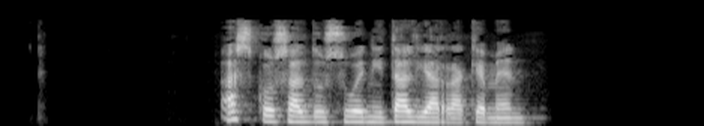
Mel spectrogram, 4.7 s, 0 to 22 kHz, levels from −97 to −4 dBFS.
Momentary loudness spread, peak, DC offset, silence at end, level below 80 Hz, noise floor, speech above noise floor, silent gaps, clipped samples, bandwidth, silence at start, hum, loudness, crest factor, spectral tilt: 6 LU; -4 dBFS; under 0.1%; 1.2 s; -72 dBFS; under -90 dBFS; over 70 dB; none; under 0.1%; 11.5 kHz; 1.5 s; none; -20 LUFS; 20 dB; -3 dB/octave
